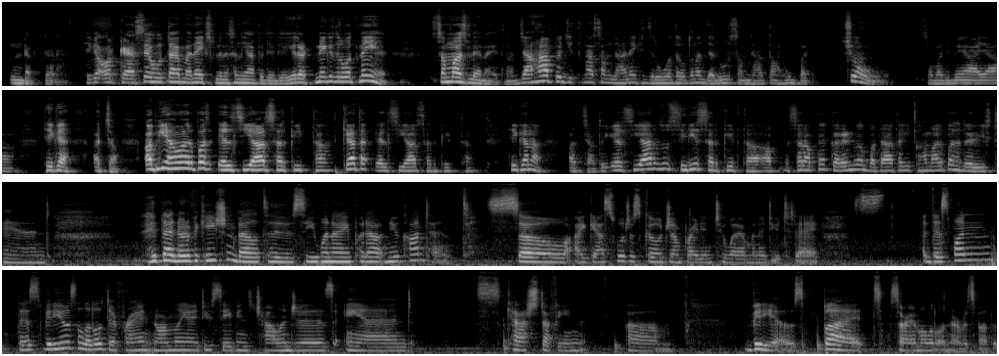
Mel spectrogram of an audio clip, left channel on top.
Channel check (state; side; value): different; both; correlation 0.00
